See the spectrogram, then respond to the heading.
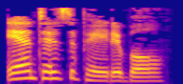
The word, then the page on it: anticipatable: British English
